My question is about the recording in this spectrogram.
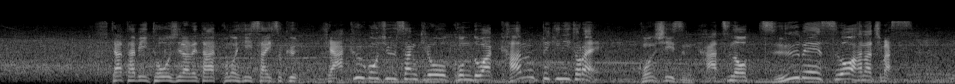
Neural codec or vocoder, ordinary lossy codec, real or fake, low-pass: none; none; real; none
